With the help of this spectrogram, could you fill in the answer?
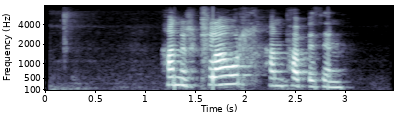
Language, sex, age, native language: Icelandic, female, 30-39, Icelandic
